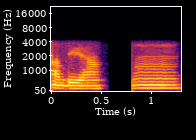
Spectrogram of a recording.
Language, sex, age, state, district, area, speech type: Tamil, female, 60+, Tamil Nadu, Cuddalore, rural, conversation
